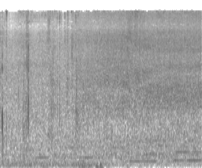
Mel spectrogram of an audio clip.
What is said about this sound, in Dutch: We zijn nog langs een paar mijnen gelopen. En er is overal water wat naar beneden komt.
